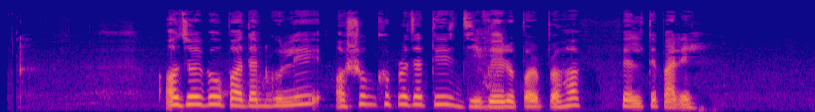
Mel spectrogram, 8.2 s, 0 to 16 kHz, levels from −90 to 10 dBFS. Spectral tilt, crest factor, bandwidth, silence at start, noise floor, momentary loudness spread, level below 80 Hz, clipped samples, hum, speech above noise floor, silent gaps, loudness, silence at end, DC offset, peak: -5.5 dB/octave; 20 dB; 11.5 kHz; 1.65 s; -63 dBFS; 9 LU; -68 dBFS; under 0.1%; none; 42 dB; none; -21 LUFS; 1.2 s; under 0.1%; -2 dBFS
